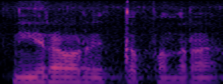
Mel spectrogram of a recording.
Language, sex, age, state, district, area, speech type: Kannada, male, 45-60, Karnataka, Koppal, urban, spontaneous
